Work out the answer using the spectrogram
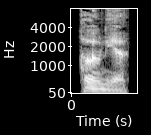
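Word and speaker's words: Honea: do to be prepared honia said into the cameras his comments seemed to have the desired effect in his third year as Sheriff honia rhymes with Tony has become something of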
